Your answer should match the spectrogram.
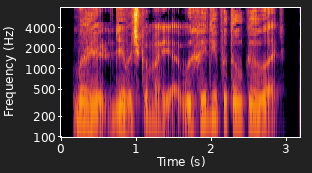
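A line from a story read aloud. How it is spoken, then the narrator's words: Soft. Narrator (Russian): мягко сказал я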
